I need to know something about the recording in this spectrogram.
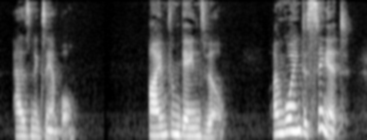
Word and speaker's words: Gainesville: I'm from Gainesville. I'm going to sing it, and I'm going to slow it down. I'm from Gainesville. I'm from Gainesville. The stressed syllables are I'm and gain.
